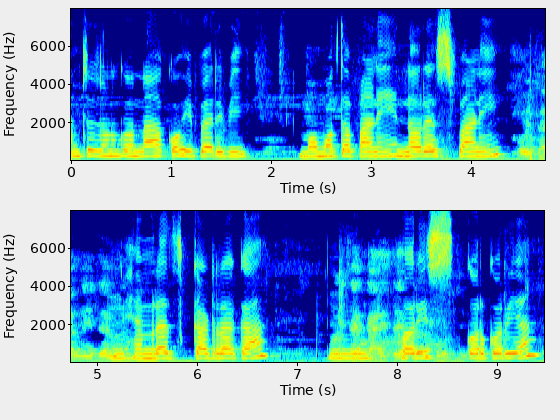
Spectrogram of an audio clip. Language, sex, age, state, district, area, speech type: Odia, female, 18-30, Odisha, Koraput, urban, spontaneous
